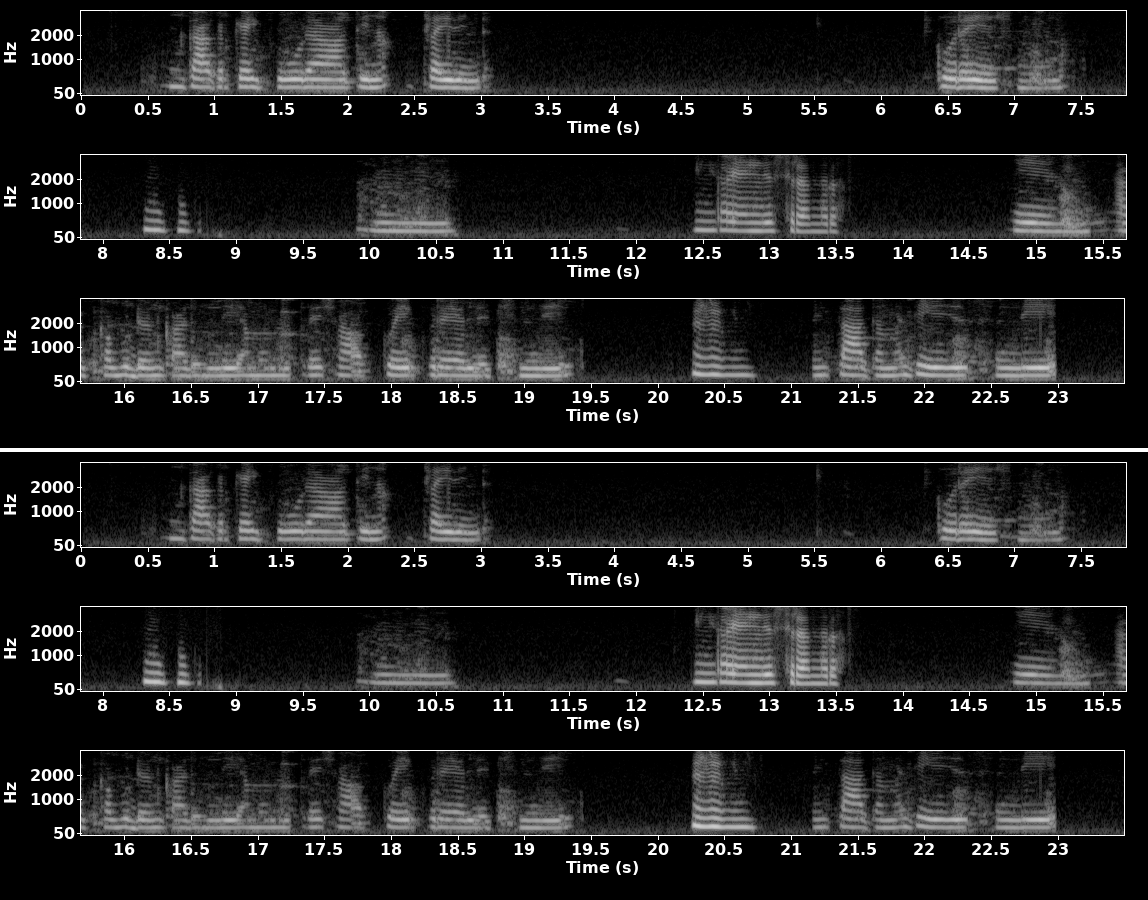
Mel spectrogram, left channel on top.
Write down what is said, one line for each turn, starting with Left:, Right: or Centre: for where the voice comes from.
Left: నేను కాకరకాయ కుర తిన ఫ్రై తింట కూర చేసిన మధి
Right: హు హమ్
Left: ఉం
Right: ఇంకా ఏం చేస్తురు అందరు
Left: ఏం అక్క బుడ్డోని కాడుంది అమ్మమ్మ ఇప్పుడే షాప్ కు పోయి కూరగాయలు తెచ్చింది
Right: హఉమ్
Left: తా తమ్మ టీవీ చూస్తోంది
